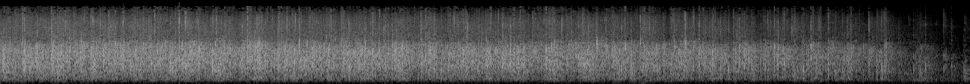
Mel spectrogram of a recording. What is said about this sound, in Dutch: Laten we gewoon op dit moment even een applaus geven om deze mensen te eren.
